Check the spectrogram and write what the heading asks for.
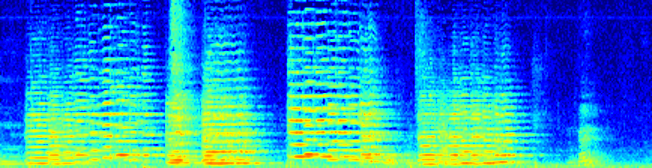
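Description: Acoustic violin played solo, bowed notes in a few short phrases with brief breaks, stopping shortly before a voice comes in near the end.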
